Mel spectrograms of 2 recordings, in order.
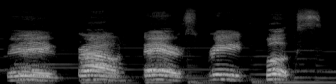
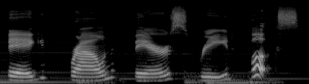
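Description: First: It is said in a big bear voice. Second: It is said in a normal voice.

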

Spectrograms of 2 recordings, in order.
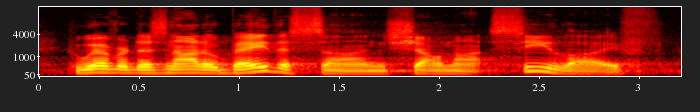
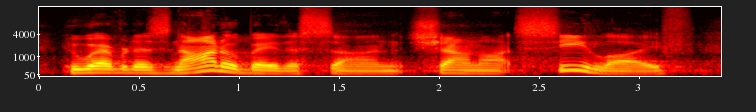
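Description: Both takes have the same delivery.

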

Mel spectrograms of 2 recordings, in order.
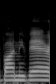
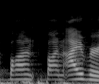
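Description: First: The name is said with a fancy French-like pronunciation. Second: The name is said with a plain English pronunciation. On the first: This is how people who know him say it. "that sounds fancy" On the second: This is how the speaker used to say it. "is what I kept calling it"

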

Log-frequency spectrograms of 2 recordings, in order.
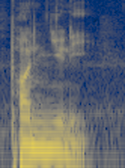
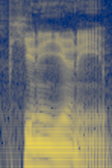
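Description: First: The first part is said as one syllable, pun. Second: The first part is said as two syllables, puny. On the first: The speaker calls it wrong. "I don't think you can fault anybody for pronouncing it as Pun Uni" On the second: The speaker calls it right. "She corrected me and told me that it is Puny Uni"

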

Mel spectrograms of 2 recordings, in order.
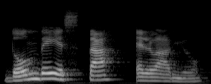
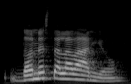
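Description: First: It is said slowly. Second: It is said at normal speed.

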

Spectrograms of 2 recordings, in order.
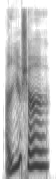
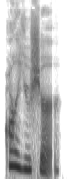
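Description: First: It is asked in a plain, neutral way. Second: It is asked with strong, dramatic feeling.

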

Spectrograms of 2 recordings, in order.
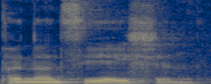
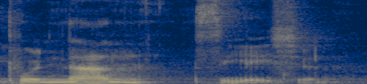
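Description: First: The second syllable sounds like 'nun'. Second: The second syllable sounds like 'nounce'. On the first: The speaker calls it right. "It's pronun" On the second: The speaker calls it wrong. "most people say pronunciation"

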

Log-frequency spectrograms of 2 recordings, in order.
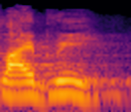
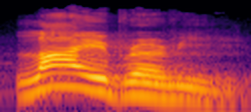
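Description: First: The word is clipped, with syllables squeezed together. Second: The word is said in full, every syllable clear. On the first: The speaker calls it wrong. "very succinct, very economical with our breath" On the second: The speaker calls it right. "a bit more artistic"

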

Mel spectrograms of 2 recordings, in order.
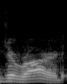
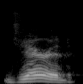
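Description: First: The name is pronounced as Gerard. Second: The name is pronounced as Jared. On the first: The speaker calls it wrong. "don't say Gerard" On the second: The speaker calls it right. "It's Jared Butler, apparently"

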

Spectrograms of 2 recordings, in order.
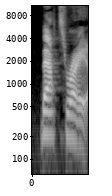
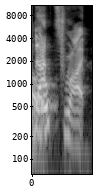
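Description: First: It is said in the speaker's normal voice. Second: It is said in a put-on character voice.

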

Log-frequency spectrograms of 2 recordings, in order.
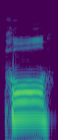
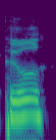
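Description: First: It is said in the speaker's usual accent. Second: It is said with a Scottish-sounding vowel.

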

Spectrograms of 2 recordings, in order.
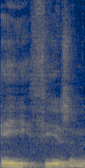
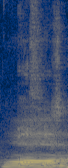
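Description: First: It sounds like a separate 'a' plus 'theism'. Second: It is run together in the usual way. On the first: The speaker calls it right. "It has to be atheism, because we call it theism when you believe in God. It's just adding an A prefix" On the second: The speaker calls it wrong. "not atheism"

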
